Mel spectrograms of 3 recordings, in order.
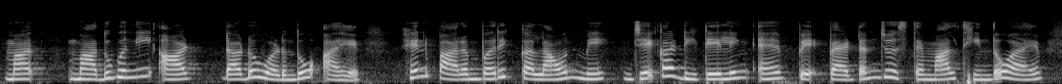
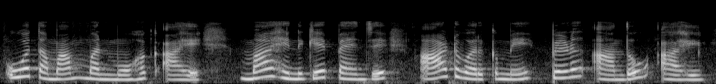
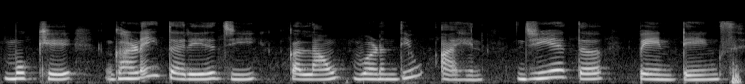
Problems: constant background noise, echo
